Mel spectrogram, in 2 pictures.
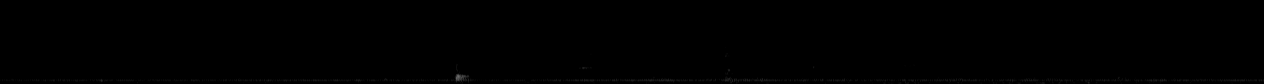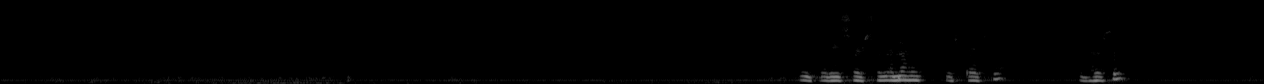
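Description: Knitting needles click and tick softly against each other.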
